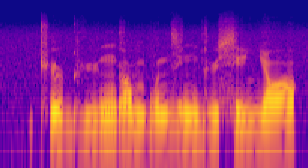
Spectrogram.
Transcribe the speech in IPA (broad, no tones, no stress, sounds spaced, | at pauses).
cʰ ø ɖʱ y ŋ ɡ ɑ m b o n z i ŋ ɡ y s i ʎ ɑ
